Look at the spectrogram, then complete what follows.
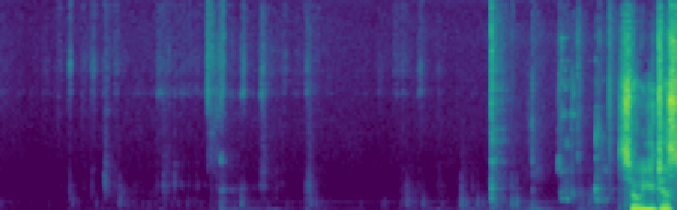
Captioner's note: silence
